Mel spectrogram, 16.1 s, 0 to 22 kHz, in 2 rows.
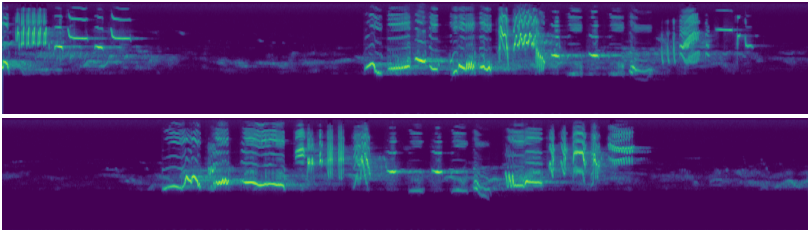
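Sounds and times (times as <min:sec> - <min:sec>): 
Common blackbird Turdus merula chirps, whistles and twitters: 0:00.0 - 0:01.5, 0:03.6 - 0:07.6, 0:09.6 - 0:14.5.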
